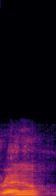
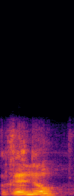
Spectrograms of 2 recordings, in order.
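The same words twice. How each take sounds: First: It is said with a Scottish pronunciation. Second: It is said with a French pronunciation. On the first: "we say a Renault" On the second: "That's how the French say it"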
